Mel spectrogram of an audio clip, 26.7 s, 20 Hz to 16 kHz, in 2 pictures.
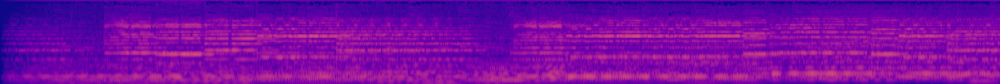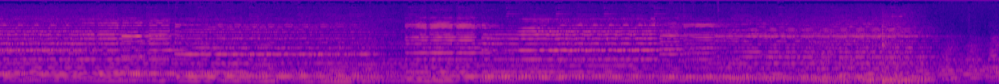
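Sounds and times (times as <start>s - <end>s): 
instrumental music: 0.0s - 26.6s.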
